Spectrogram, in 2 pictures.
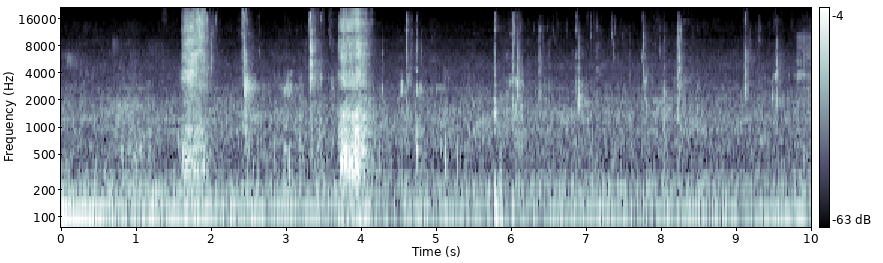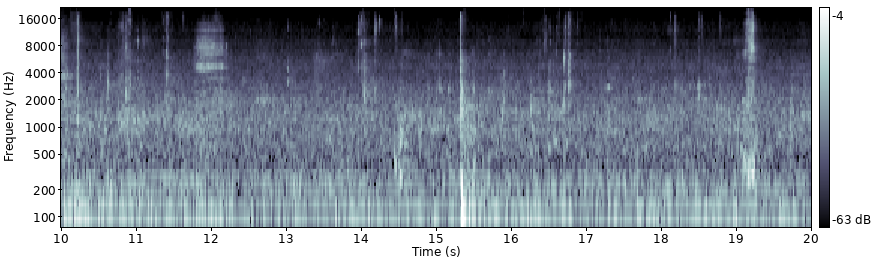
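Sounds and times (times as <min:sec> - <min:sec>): person chewing and smacking: 0:01.9 - 0:11.6, 0:13.7 - 0:17.4.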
